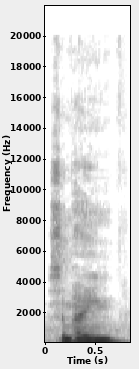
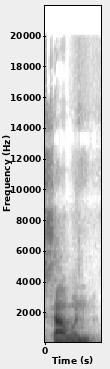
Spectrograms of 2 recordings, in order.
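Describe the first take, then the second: First: The word is read out just as it is spelled. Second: The word is said differently from its spelling. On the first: The speaker calls it wrong. "if you were to read it, um, actually says Samhain" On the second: The speaker calls it right. "However, it's not. It's Samhain"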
